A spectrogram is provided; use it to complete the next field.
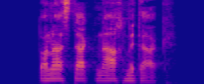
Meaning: Thursday afternoon
- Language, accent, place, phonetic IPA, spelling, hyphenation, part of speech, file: German, Germany, Berlin, [ˈdɔnɐstaːkˌnaːχmɪtaːk], Donnerstagnachmittag, Don‧ners‧tag‧nach‧mit‧tag, noun, De-Donnerstagnachmittag.ogg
